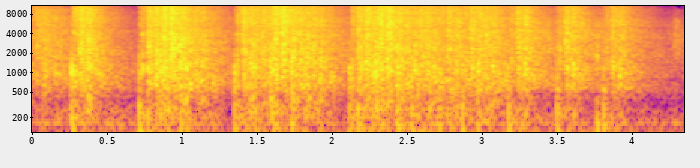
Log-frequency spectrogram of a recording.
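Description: Gunfire erupts during an exchange of shots between federal police and attackers at an Indigenous village in the Amazon: many loud, sharp cracks in rapid, uneven bursts with no pause.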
